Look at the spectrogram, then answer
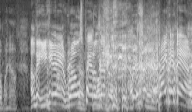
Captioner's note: audience laughing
